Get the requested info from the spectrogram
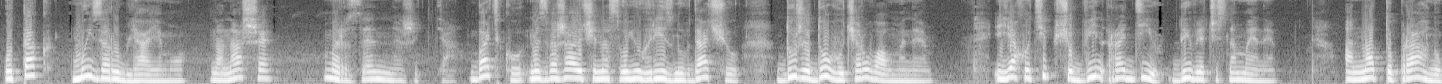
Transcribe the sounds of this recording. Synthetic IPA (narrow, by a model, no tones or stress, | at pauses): ɔt̪ɑkmɪzɐɾʊblʲajemɔnɐnɑʃɛ | merzɛnːɛʒɪtʲːabɑtʲkɔnezʋɐʒɑjʊt͡ʃɪnɐsʋɔjuɦɾʲiznʊwd̪ɑt͡ʃʊd̪uʒɛd̪ɔwɦɔt͡ʃɐɾʊʋɑwmɛnɛ | ijaxɔtʲiwʃt͡ʃɔbʋʲinrɐdʲiwd̪ɪwlʲɐt͡ʃɪsʲnɐmɛnɛ | ɐnɑt̪ːɔpɾɑɦnʊw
